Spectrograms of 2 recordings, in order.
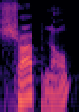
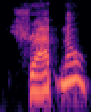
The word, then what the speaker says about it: shrapnel: pronounce things all right we all know what sharpnel is right you know people usually uh when they get blown up is because they get hit with sharpnel shrapnel shrapnel yeah i'm real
